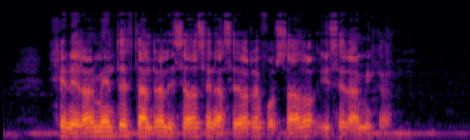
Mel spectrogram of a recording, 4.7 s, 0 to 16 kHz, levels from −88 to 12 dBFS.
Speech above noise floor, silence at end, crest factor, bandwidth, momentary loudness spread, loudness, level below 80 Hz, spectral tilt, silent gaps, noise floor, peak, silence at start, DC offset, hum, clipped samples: 29 dB; 0.4 s; 18 dB; 11.5 kHz; 8 LU; -23 LUFS; -60 dBFS; -4.5 dB/octave; none; -52 dBFS; -6 dBFS; 0.3 s; under 0.1%; none; under 0.1%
